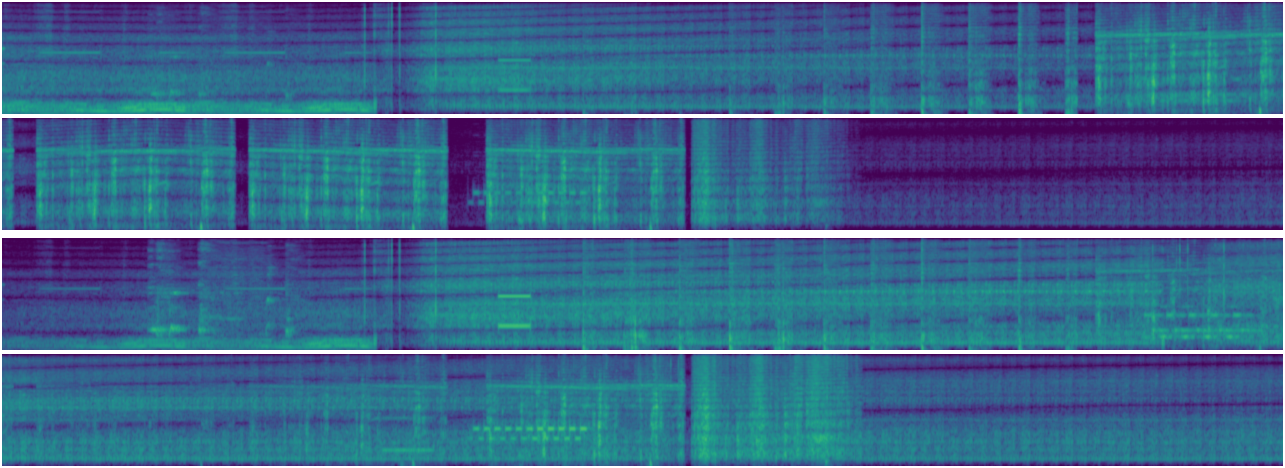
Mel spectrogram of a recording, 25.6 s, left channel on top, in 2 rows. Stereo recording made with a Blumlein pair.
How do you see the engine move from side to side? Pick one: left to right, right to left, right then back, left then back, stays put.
left to right.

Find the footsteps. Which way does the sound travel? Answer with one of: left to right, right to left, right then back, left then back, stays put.
left then back.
